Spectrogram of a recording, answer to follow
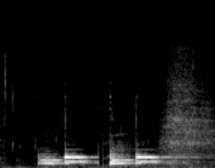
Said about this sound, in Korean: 자, 문자 도착음이에요. 띵동, 띵동.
